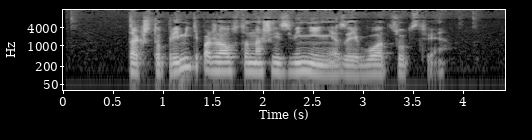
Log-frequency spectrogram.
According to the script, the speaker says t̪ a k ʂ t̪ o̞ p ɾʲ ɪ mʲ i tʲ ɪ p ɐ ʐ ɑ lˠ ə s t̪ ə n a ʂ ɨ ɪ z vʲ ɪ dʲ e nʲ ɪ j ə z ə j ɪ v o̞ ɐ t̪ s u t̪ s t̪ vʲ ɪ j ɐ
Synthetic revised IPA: t̪ a k ʂ t̪ o̞ p ɾʲ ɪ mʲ i tʲ ɪ p ɐ ʐ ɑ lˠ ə s t̪ ə n a ʂ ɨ ɪ z vʲ ɪ nʲ e nʲ ɪ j ə z ə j ɪ v o̞ ɐ t̪ s u t̪ s t̪ vʲ ɪ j ə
